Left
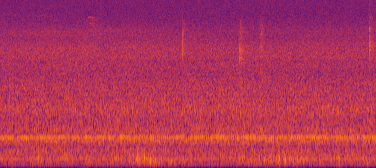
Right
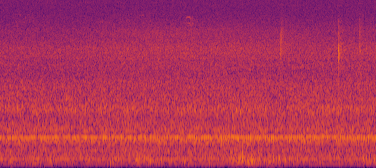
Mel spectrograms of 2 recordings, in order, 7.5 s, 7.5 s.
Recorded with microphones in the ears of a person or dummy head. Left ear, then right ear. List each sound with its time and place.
Only background noise.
